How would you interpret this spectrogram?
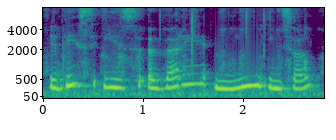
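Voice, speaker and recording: Slow, whispering, melodramatic female vampire. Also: a little high, animated, a little hiss or hum. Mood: pompous, formal. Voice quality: soft, breathy whispering. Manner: theatrical, slow, aggrieved. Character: petulant, melodramatic female vampire from an old village. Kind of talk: ASMR roleplay, mostly whispered.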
